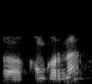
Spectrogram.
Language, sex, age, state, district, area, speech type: Bodo, male, 18-30, Assam, Chirang, rural, conversation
